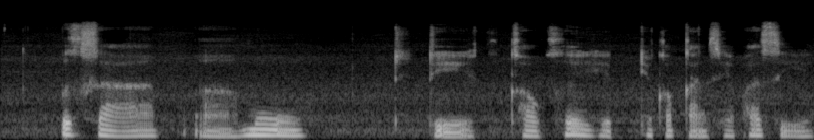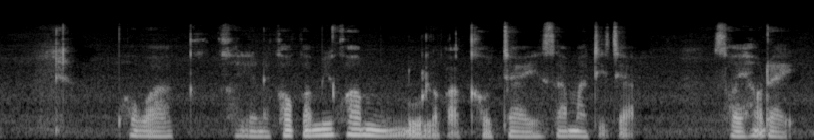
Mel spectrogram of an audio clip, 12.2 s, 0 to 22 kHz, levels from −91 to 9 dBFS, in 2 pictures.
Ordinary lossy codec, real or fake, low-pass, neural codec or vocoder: none; real; none; none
